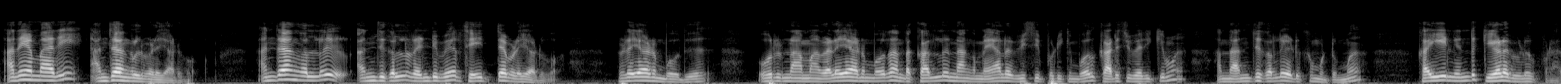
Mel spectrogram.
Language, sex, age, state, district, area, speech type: Tamil, female, 60+, Tamil Nadu, Coimbatore, urban, spontaneous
